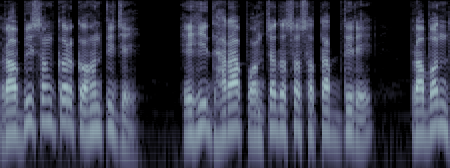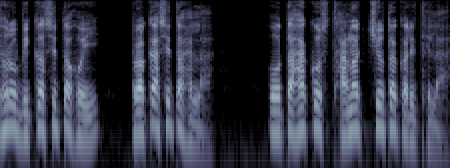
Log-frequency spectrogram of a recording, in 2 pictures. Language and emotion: Odia, neutral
